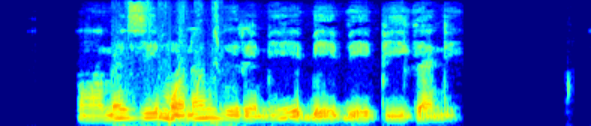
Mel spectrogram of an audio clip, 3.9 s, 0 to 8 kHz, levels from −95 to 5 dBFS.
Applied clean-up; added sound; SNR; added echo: neural separator model SepFormer DNS4.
